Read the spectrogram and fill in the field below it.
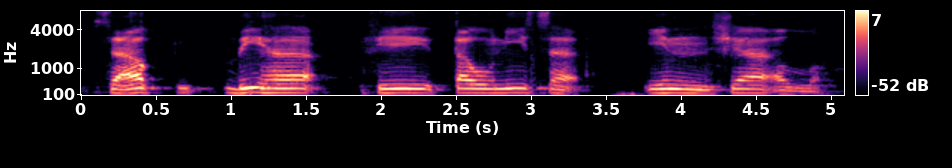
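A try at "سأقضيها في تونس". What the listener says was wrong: Fi Tunis, ya, bi dhammit ta.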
